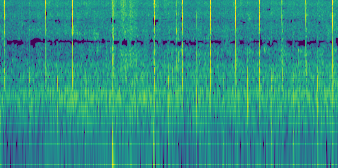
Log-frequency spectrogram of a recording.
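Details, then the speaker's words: Laptop with trackpad not clicking, opened up, dome switch pressed by hand: crisp sharp single clicks about four a second over quiet background; the little bubble switch itself clicks normally, registering when its pin presses it. "see that sound should sound pretty familiar this is a little bubble thing and that's how it registers when you press on the trackpad"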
